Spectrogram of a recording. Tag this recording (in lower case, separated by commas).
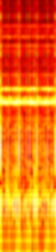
tools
